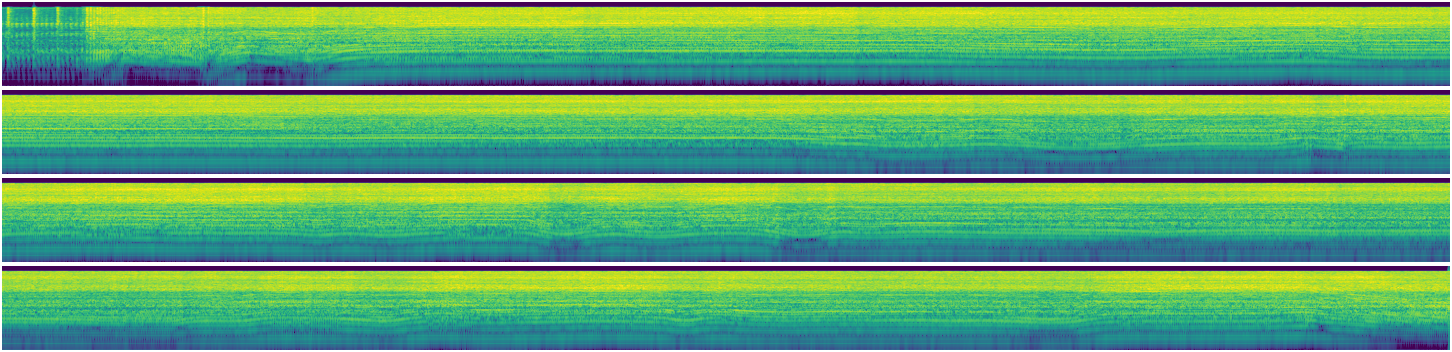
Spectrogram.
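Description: Large two-stroke chainsaw revving up from idle and then running at full throttle while cutting into a thick tree trunk. Its pitch sags and recovers again and again as the chain loads up in the wood, and it drops back toward idle near the end.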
